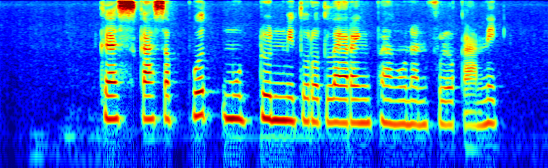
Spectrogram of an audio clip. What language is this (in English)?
Javanese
